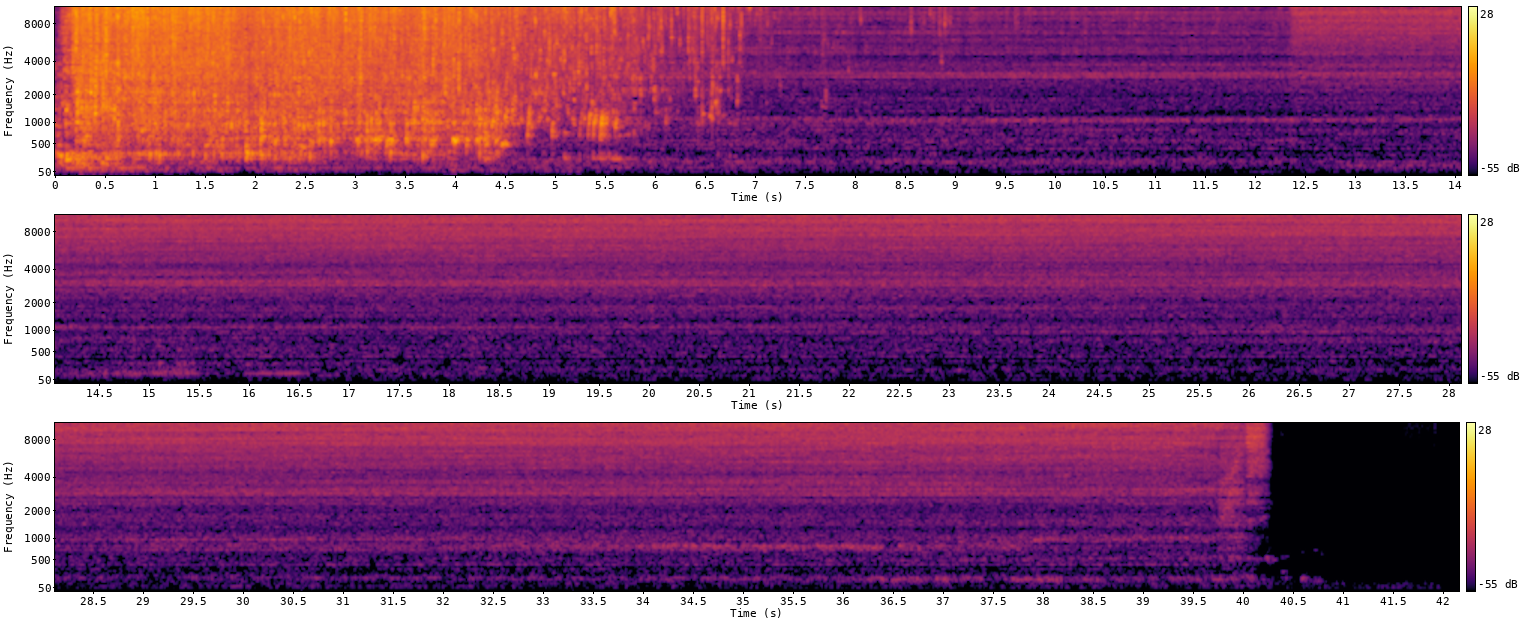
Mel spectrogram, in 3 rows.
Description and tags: Tested out my new Zoom F8 with a Slate Digital ML-2 Cardiod Smallcondenser-Mic. I decided to record different sounds in my Bathroom. The Room is really small and not good sounding but in the end i really like the results. Cheers Julius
